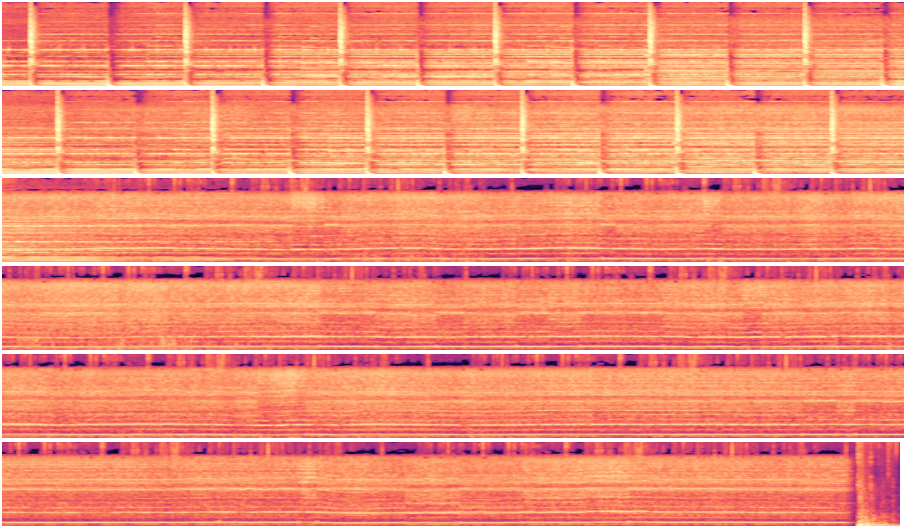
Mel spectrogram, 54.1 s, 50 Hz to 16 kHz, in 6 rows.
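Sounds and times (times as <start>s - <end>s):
drone propellers humming: 0.0s - 54.0s.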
